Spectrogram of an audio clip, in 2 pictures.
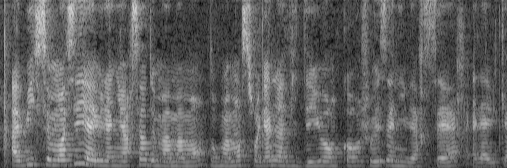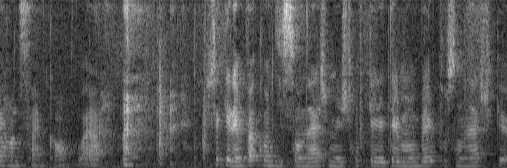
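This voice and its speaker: A woman's voice: medium pitch, steady tone, very fast, hardly any pauses, background noise. A young woman au pair chatting in a casual vlog, talking freely with many fillers and restarts and laughing often. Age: young adult. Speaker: au pair vlogger. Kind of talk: casual monthly recap vlog. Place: home in the United States.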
